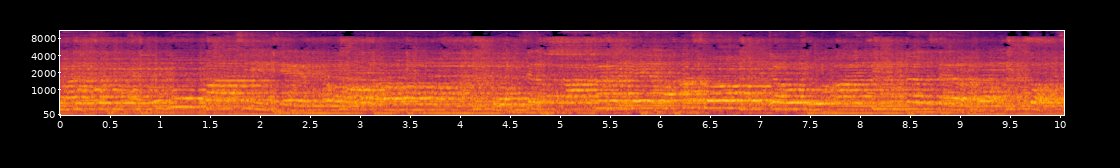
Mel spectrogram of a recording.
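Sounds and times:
backing music: 0.0 - 10.0
man singing into a microphone: 0.0 - 10.0.

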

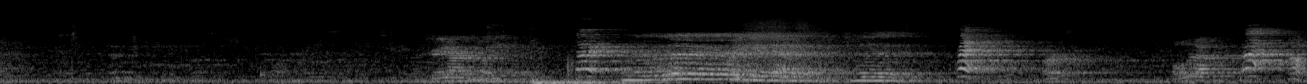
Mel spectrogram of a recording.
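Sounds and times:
man shouting a command: 9.6 - 10.2, 12.4 - 13.0.

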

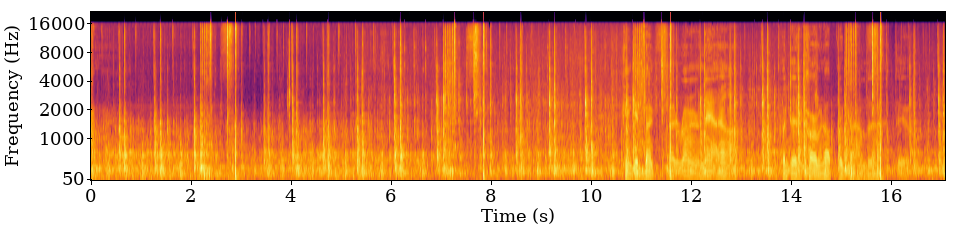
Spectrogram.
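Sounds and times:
gas engine valve gear clicking: 0.0 - 17.0
gas engine firing strokes: 5.4 - 13.0.

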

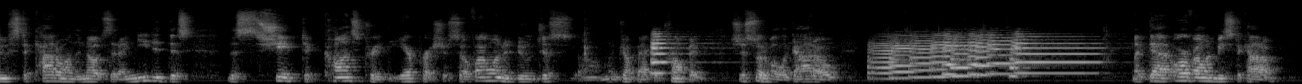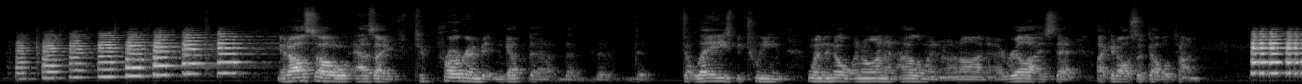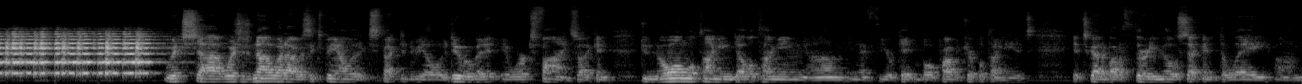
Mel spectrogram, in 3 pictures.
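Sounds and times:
synthesized trumpet phrase: 6.4 - 7.4, 8.7 - 11.2, 13.1 - 16.2, 25.5 - 28.2.

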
